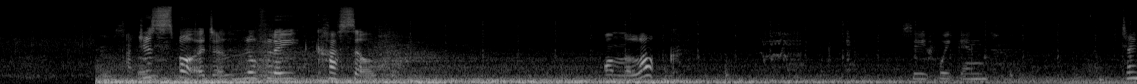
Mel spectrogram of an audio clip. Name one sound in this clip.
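A car engine hums steadily with road noise from inside the car.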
